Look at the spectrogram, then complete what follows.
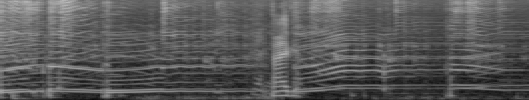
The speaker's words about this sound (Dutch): Dat is volgens mij een slide gitaar. ja. Oh, dat kan ook. Ja, een liggende slide. Ja, ja een liggende eh, slide, ja.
